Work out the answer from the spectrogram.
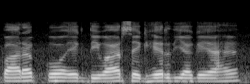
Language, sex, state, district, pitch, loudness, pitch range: Hindi, male, Jharkhand, Palamu, 155 Hz, -14 LUFS, 150-160 Hz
